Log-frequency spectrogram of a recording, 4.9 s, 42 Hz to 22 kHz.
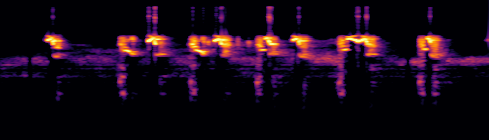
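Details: Peregrine falcons at the Eindhoven Evoluon nest site, 7 March 2022, pair greeting each other: rapid, harsh, wailing chitter calls in bursts several times a second, with a steady low hum behind.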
